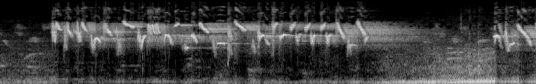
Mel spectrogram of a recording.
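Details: Blacktrod song, prized for loud, dense and very clear phrasing: rapid high twittering of sharp upslurred and downslurred whistles for about three seconds, a soft noisy gap, then another shrill phrase.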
